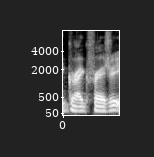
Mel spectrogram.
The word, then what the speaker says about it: Fraser: is it Fraser? Is that how you pronounce his last name? – Yeah, Greg Fraser.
